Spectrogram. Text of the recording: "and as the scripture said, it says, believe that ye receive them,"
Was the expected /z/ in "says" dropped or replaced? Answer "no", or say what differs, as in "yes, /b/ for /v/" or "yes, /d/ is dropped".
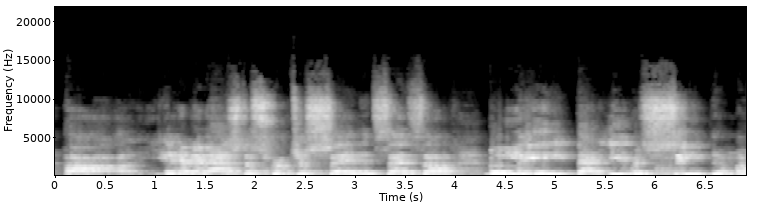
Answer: no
